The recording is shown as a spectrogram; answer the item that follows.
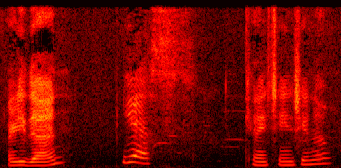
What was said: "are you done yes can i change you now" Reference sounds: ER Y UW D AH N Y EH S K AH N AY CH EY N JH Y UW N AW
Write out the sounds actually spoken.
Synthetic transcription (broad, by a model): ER Y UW D AH N Y EH S K AH N AY CH EY N JH Y UW N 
